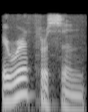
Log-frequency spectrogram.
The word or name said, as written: erythrosin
